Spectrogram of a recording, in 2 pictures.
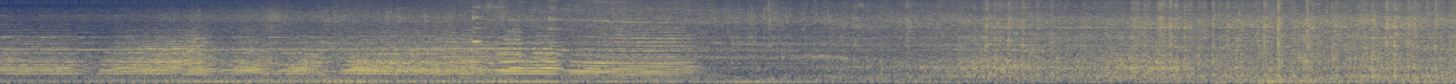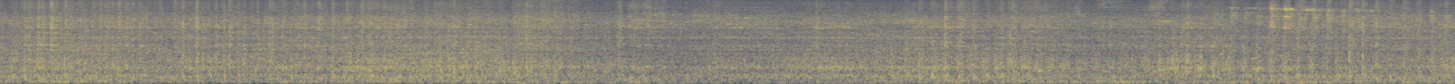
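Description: Freight train horn sounding several notes at once as the locomotives reach the grade crossing, cutting off about seven seconds in. Then the train's freight cars roll past close by with a steady rumble and wheel clickety-clack.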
